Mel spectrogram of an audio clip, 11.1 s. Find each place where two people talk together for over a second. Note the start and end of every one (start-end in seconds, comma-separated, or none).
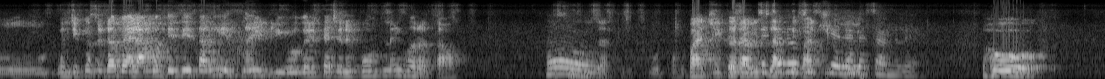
7.3-8.6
